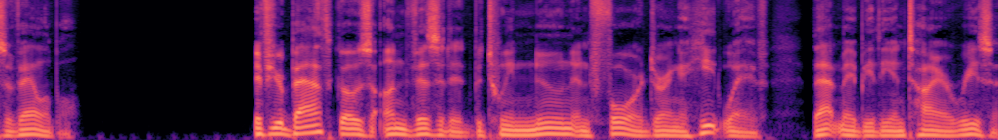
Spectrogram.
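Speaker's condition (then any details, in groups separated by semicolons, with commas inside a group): No condition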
